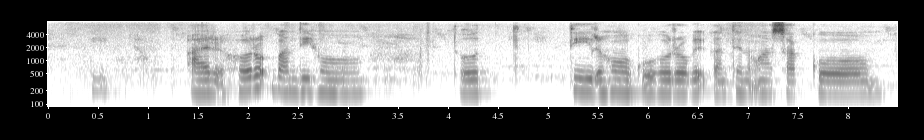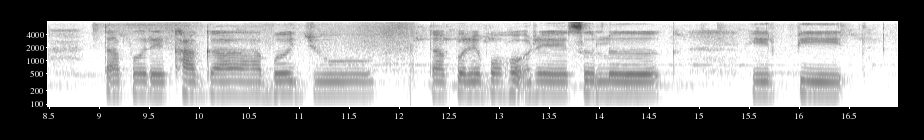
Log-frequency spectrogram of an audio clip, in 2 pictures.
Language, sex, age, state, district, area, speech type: Santali, female, 30-45, West Bengal, Malda, rural, spontaneous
